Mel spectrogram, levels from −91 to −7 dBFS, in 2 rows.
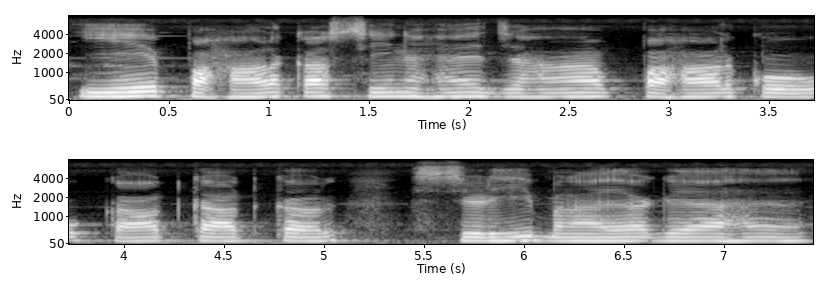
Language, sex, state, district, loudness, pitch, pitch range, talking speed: Hindi, male, Jharkhand, Deoghar, -16 LUFS, 130 Hz, 130-140 Hz, 120 wpm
